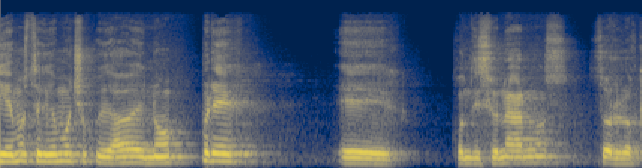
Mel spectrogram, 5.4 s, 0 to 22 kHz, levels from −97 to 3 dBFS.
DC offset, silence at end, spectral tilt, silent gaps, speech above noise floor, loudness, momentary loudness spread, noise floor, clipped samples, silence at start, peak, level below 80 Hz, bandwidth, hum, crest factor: under 0.1%; 0 s; -6 dB/octave; none; 45 dB; -15 LUFS; 12 LU; -58 dBFS; under 0.1%; 0 s; -2 dBFS; -70 dBFS; 14 kHz; none; 14 dB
